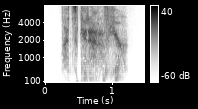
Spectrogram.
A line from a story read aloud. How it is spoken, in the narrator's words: I whisper, suddenly furious with this man for having put me in this position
